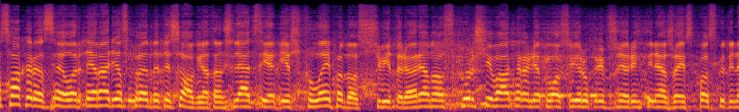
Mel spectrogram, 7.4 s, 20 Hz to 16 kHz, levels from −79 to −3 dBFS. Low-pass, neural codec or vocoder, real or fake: 14.4 kHz; autoencoder, 48 kHz, 32 numbers a frame, DAC-VAE, trained on Japanese speech; fake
